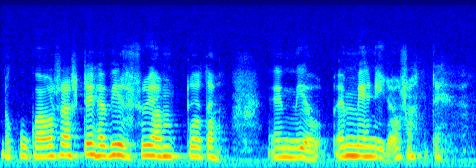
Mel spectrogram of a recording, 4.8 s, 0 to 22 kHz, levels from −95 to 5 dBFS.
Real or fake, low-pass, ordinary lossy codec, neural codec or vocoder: fake; 19.8 kHz; none; vocoder, 44.1 kHz, 128 mel bands every 512 samples, BigVGAN v2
